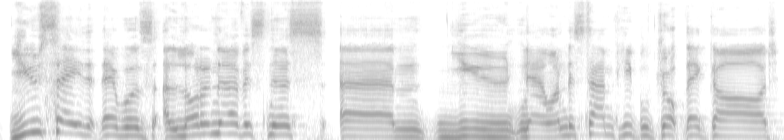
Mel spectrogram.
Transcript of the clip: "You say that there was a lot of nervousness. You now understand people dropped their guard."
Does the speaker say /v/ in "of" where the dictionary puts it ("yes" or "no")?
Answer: yes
